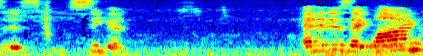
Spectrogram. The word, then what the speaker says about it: secant: through the center or not this is called secant long e and tangent no it's not trick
